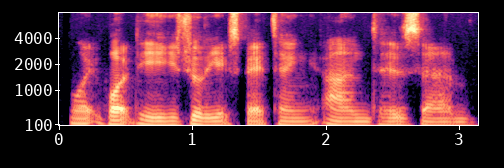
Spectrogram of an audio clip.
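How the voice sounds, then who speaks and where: A man's voice: sits low, steady tone, measured pace, gravelly, no echo. A middle-aged man with a Glasgow Scottish accent, a novelist who talks hesitantly about his book and reads from it. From Scotland. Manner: hesitant, with many fillers and restarts in chat. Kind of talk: author reading and book talk.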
